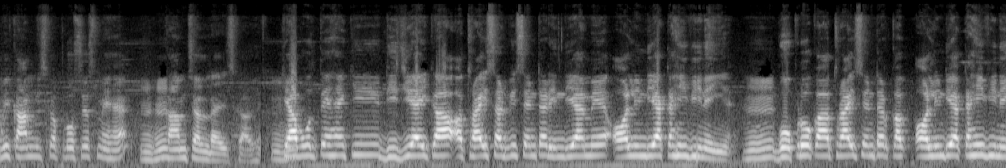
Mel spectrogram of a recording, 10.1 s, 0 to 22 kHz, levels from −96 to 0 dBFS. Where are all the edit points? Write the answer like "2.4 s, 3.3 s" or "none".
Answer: 2.7 s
